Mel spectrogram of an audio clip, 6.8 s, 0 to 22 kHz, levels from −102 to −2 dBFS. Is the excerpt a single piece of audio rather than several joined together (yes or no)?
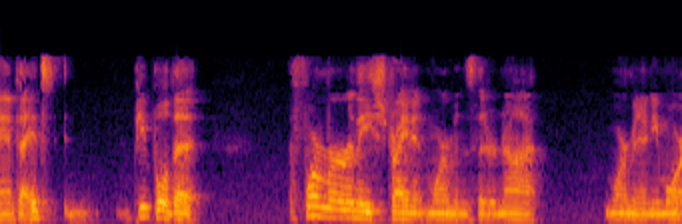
yes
